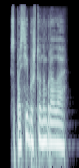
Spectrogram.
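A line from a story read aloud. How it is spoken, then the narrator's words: Strained choked voice. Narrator (Russian): говорит он сдавленным голосом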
